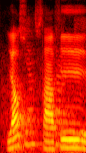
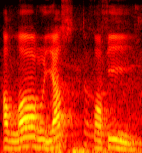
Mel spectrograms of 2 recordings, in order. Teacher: Makhrajnya tidak boleh geser ke makhrajnya shad. Tetap di makhrajnya ta, akan tapi dia bersifat idbaq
